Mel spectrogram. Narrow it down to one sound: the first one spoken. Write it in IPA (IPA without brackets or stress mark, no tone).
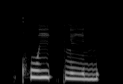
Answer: kʰ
